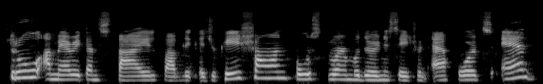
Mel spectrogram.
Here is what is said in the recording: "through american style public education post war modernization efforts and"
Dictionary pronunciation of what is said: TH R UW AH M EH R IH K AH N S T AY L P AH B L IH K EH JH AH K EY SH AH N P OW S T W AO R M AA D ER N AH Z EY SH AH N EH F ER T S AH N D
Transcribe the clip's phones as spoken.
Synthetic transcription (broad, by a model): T R UW AH M EH R IH K AH N S T AY L P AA B L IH K EH JH AH K EY SH AH N P OW S T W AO R M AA D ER N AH S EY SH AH N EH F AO T S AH N D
